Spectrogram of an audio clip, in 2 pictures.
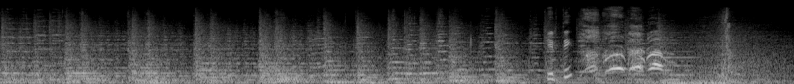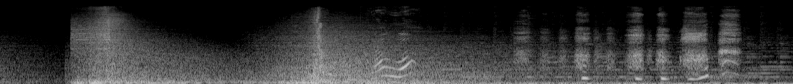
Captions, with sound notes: - Kirti. [startles] What happened? You...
